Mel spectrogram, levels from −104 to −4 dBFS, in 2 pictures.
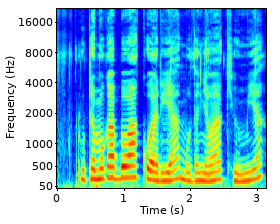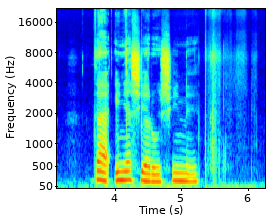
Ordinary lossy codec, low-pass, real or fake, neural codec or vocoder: none; none; real; none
